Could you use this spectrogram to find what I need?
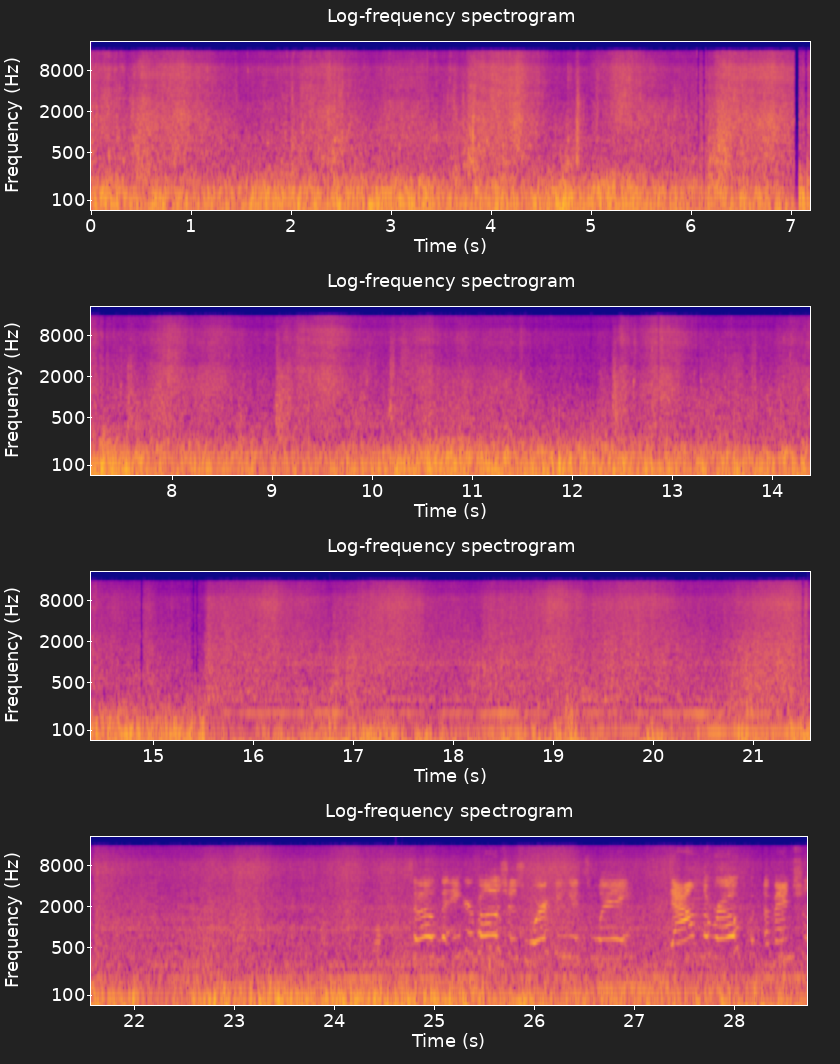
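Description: Water churns and splashes in a boat's wake.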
